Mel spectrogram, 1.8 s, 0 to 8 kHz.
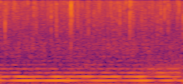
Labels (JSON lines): {"label": "biophony, croak", "recorder": "SoundTrap 500"}
{"label": "biophony, midshipman", "recorder": "SoundTrap 500"}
